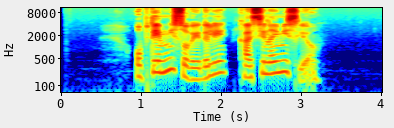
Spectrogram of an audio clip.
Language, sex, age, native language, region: Slovenian, female, 30-49, Slovenian, Southeast Slovenia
